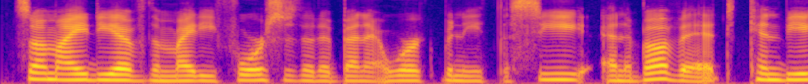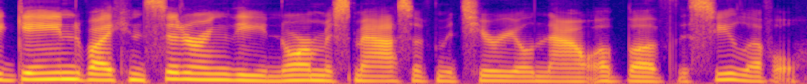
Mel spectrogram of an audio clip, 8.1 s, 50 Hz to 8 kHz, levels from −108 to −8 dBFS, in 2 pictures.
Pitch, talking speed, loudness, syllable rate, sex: 180 Hz, 230 wpm, -19 LUFS, 6.2 syllables/s, female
